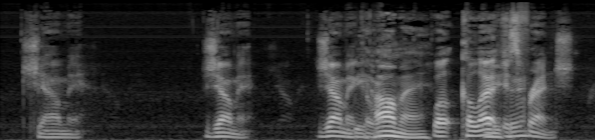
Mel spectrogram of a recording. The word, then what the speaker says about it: Jaume: Jaime? Jaime. It's Jaume.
